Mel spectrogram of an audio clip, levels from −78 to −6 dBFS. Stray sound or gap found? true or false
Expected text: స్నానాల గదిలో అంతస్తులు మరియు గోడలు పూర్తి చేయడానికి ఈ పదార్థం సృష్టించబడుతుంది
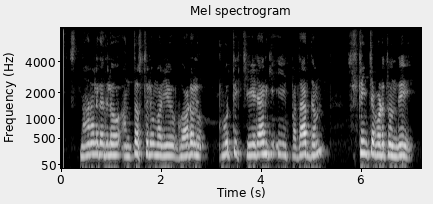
false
